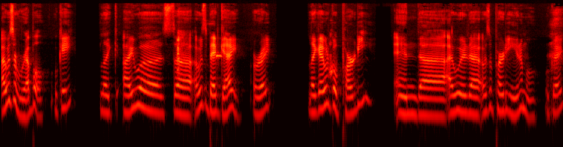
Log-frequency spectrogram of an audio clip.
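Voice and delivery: very slow, drawn-out grandpa voice. Doing an impression of a friend's grandfather bragging: imitating her grandfather. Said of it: "I do an impression of her grandfather".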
